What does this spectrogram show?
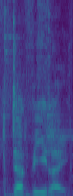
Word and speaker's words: Da Mhile: a da mah IL e but it's actually pronounced da Vila we're gonna look inside and have a word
